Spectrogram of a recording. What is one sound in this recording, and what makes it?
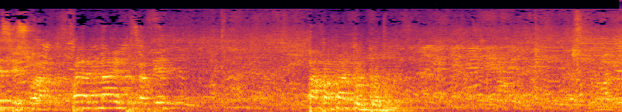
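People chatter nearby in an indoor crowd.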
